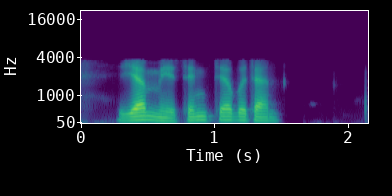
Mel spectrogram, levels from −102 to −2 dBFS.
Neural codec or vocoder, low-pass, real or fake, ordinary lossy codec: codec, 24 kHz, 0.9 kbps, WavTokenizer, large speech release; 3.6 kHz; fake; none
